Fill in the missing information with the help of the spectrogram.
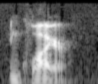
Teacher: How many syllables are in inquire? 3. Stress on the second.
